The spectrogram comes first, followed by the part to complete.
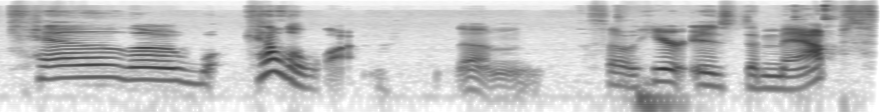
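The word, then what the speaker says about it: Kelewan: of the Sarani, and I mispronounced it one time already. It is Kelawan.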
